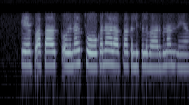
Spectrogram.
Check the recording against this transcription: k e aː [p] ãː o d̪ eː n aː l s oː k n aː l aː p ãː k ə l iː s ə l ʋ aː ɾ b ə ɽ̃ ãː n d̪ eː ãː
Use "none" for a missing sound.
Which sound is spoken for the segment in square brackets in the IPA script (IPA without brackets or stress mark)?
p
